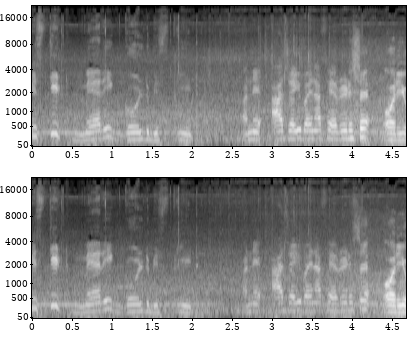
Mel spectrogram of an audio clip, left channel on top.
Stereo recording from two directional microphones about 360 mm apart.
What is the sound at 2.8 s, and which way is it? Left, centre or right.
Speech, centre.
